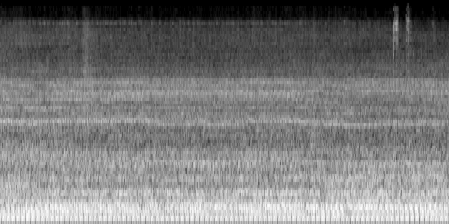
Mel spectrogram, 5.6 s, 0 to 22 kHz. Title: Yamaha Virago 1100 start. Knocking sound.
